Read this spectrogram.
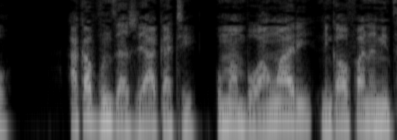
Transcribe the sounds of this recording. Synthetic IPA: akab͡vunzaʐeakaːti | umamboɦwamwaɾindiŋɡaufananiːd͡za

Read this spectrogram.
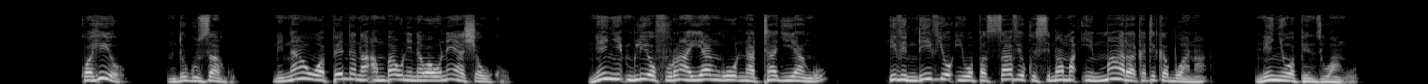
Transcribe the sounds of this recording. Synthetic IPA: kwaɦijɔ | nduɠuzaŋɡu | ninaɔwapɛndanaʔambaɔninawaɔnɛaʃaukṵ | niɲim̩lijɔfuɾahijaŋɡunataʄijaŋɡu | hivindivjɔʔiwapasavjɔkuisimamaʔimaɾakatikaɓwana | niɲiwapɛnziwaŋɡṵ

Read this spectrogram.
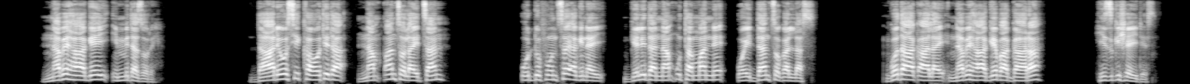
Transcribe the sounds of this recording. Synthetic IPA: nɐbɛɦaːɡɛjɪmːɪd̪ɐzɔɾɛ̰ | d̪aːɾɪjo̞ːsɪkɐwɔt̪ɪd̪ɐnɐmʔːɐnt͡sːɔlɐjt͡sːɐn | ʊd̪ːʊfʊnt͡sːɔjɐɡɪnɐj | ɡɛlɪd̪ɐnɐmʔːʊt̪ɐmːɐnːɛ | ɔjd̪ːɐnt͡sɔɡɐlːɐs | ɡɔd̪aːkʼaːlɐjnɐbɛɦaːɡɛbɐɡːaːɾɐ | hɪzɡɪʃ̬ɛjɪd̪es

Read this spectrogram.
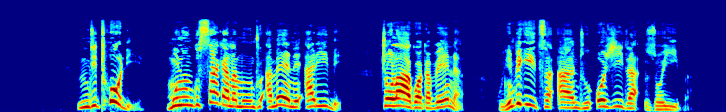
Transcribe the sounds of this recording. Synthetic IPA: nditʰuɗḭ | muluŋɡusakanamuntʰuʔamɛnɛʔaliɓɛ̰ | t͡ʃɔlak̬wakapɛna̰ | kulimbikit͡sʰaʔantʰuʔɔt͡ʃitazɔjiːpḁ

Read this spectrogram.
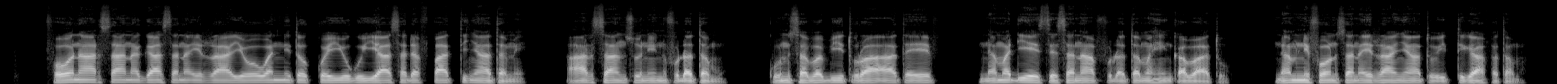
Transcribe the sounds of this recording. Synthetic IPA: fo̞ːnaːɾsaːnɐɡaːsɐnɐɪrːaːjo̞ːwɐnːɪt̪ɔkːɔɪjːuɡʊjːaːsɐd̪ɐfːaːt̪ːɪɲaːt̪ɐmɛ | ʔaːɾsaːnsʊnhɪnfʊᶑɐt̪ɐmʊ̥ | kʊnsɐbɐbiːt̪ʼʊɾaːaːt̪ɐʔeːf | nɐmɐᶑɪje̞ːsːɛsɐnaːfːʊᶑɐt̪ɐmɐɦɪŋkʼɐβaːt̪ʊ̥ | nɐmnɪfo̞ːnsɐnɐɪrːaːɲaːt̪ʊɪt̪ːɪɡaːfɐt̪ɐmɐ̥

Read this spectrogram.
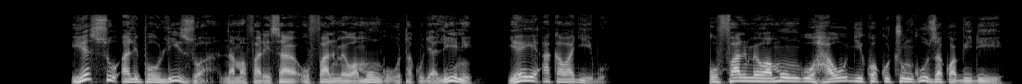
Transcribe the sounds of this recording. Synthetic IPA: jɛsuʔalipɔulizwa̰na̰ma̰faɾisajɔ̰ʔufalmɛwamuŋɡuːtakuʄa̰lini | jɛjɛʔakawaʄiɓṵ | ufalmɛwamuŋɡuhauʄikwakut͡ʃuŋɡuzakwaɓiɗiː

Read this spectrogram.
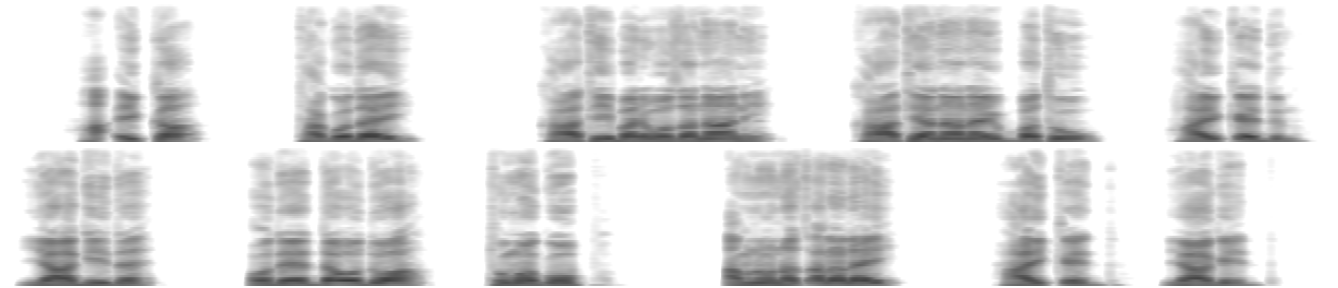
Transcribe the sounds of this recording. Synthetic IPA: hɐ̰ʔːɪkːɐ | t̪ɐɡɔd̪ɐj | kaːt̪iːbɐɾɛwɔzɐnaːn | kaːt̪ɪjɐnaːnɐjʊbːɐt̪uː | hɐjkʼːe̞ːd̪ːɪnɔ | jaːɡiːd̪ɛ | ʔɔd̪e̞ːd̪ːɐɔd̪ʊwaː | t̪ʊmɐɡo̞ːpːɐ̥ | ʔɐmno̞ːnɐt͡sʼɐlɐlɐj | hɐjkʼːe̞ːd̪ːɐ̥ | jaːɡe̞̰ːd̪ːɐ̥

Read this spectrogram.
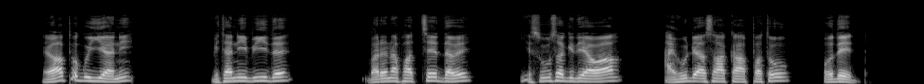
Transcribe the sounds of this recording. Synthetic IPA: hɛwaːpːɛɡʊjːɪjaːn | bɪt̪ɐniːbiːd̪ɛ | bɐɾɛnɐpɐt͡sːe̞ːd̪ːɐwɛ | jɛsuːs̬ɐɡɪd̪ɪjaːwaː | ɐjhʊd̪ɛɐsaːkaːpːɐt̪o̞ː | ɔd̪e̞ːd̪ːɐ̥

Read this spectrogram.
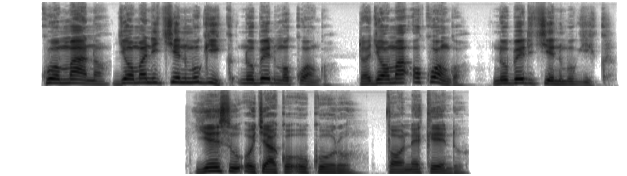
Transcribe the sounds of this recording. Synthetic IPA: kwomːanɔd͡ʒɔmanit͡ʃjenmoɡiknobedmɔkwɔŋɡɔ | tɔd͡ʒɔmaʔɔkwɔŋɡɔ | nobedt͡ʃjenmoɡik | jesuʔot͡ʃakɔʔokoɾo | t̪ɔnɛkendo

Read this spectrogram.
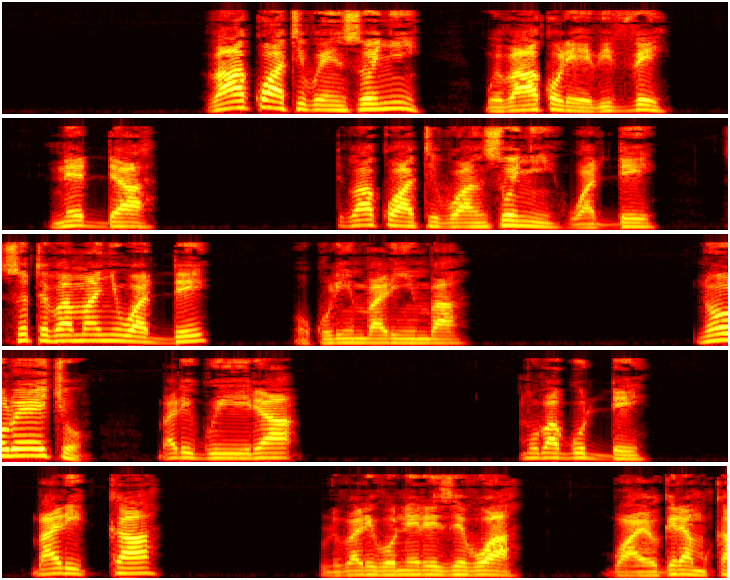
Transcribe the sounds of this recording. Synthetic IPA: βaːkwaːtiβwe̞ːnso̞ɲi | βwe̞βaːko̞le̞ːβivːe̞ | ne̞dːa | teβakwaːtiβwanso̞ɲiwadːe̞ | so̞te̞βamaɲiwadːe̞ | o̞̰kuliːmbaliːmba | no̞ːlwe̞ːco̞̰ | βaliɡwiːɾa | muβaɡudːe̞ | βalikːa | uliβaliβo̞ne̞ɾe̞ze̞βwa | βwa̰ːjo̞ɡe̞ɾamuk

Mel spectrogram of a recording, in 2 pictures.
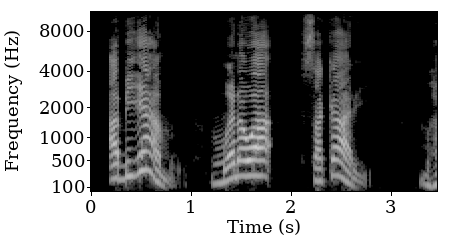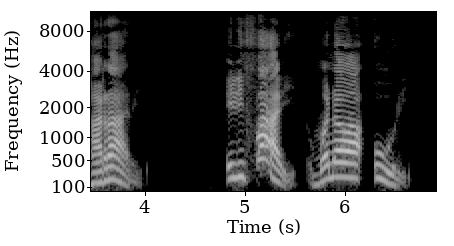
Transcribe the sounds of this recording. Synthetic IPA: abijamṵ | mwanawa | sakaɾḭ | m̩ɦaɾaːɾḭ | ilifalḭ | mwanawauːɾḭ

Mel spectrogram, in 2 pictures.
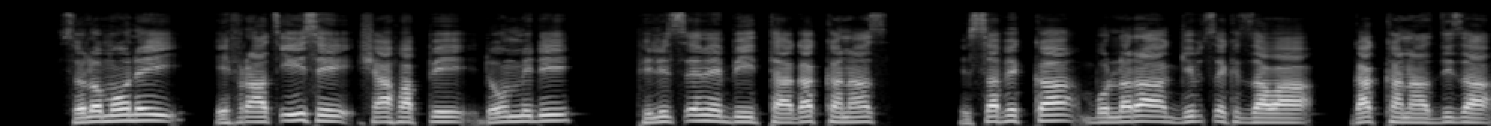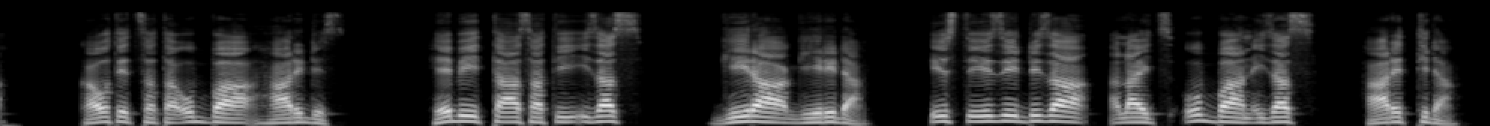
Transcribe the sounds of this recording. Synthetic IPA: sɔlɔmo̞ːnɛj | ɛfɾaːt͡sʼiːsɛʃaːfɐpːɛd̪o̞ːmːɪd̪ɪ | pɪlɪt͡sʼːɛmɛbiːt̪ːaːɡɐkːɐnaːs | hɛsːɐfɛkːɐbɔlːɐɾɐɡɪbt͡sʼɛkzɐwaː | ɡɐkːɐnaːs̬d̪ɪzɐ | kɐwɔt̪ɛt͡sːɐt̪ɐʊbːaːɦaːɾɪd̪ɛs | hɛbiːt̪ːaːsɐt̪ɪɪzɐs | ɡiːɾaːɡiːɾɪd̪ɐ̰ | ɪst̪ːɪːzɪd̪ɪzɐlɐjt͡sʊbːaːnɪzɐs | haːɾɛt̪ːɪd̪ɐ̰

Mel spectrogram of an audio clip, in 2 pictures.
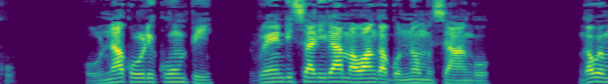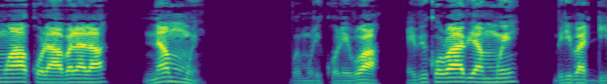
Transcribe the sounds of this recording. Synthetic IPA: u | olunakululikuːmpi | lwe̞ːndisaliɾaːmawaːŋɡaɡo̞nːo̞ːmusaːŋɡo̞ | ŋɡawe̞mwaːko̞laːβalala | namːwe̞̰ | βwe̞muliko̞le̞ɾwa | eβiko̞lwaβjamːwe̞ | βiɾiβadːi

